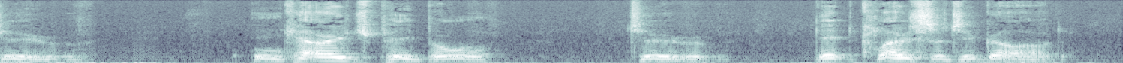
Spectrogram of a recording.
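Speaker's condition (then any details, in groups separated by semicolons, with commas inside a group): Dystonia and cerebral palsy; adult dystonia pulling neck backwards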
